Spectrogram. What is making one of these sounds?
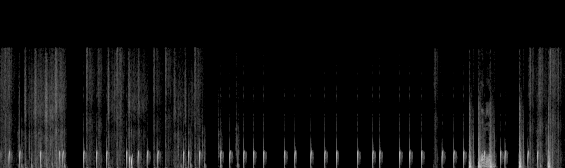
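Short bright pops repeat quickly as items are picked up in a game.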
